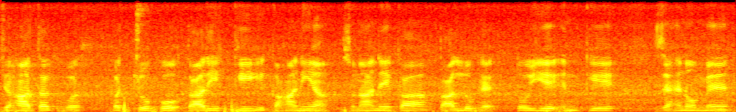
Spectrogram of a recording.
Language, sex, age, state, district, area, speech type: Urdu, male, 30-45, Delhi, North East Delhi, urban, spontaneous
